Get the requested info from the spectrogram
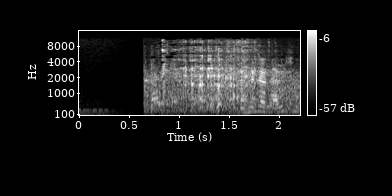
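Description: The tail of an intro music sting fades out into a brief silence, then outdoor ambience starts with faint voices talking in the background.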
